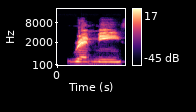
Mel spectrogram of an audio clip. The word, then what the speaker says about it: Rehmee: So I decided to spell it how it sounded, Remy. So, like, I wouldn't be like, oh, it's pronounced, it's actually this way. So it's a lot easier. It's Remy and Coco, but the name Remy stems from the angel in heaven that looks after the babies, essentially.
